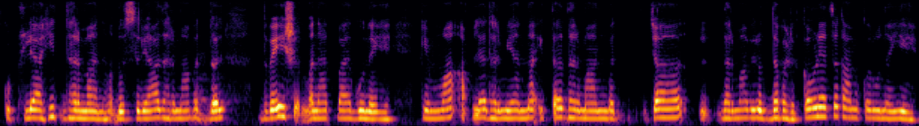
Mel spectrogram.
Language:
Marathi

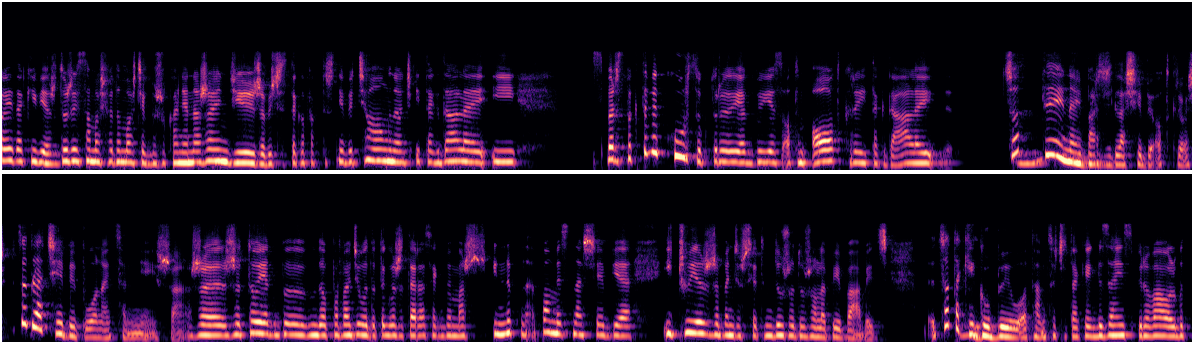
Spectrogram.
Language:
Polish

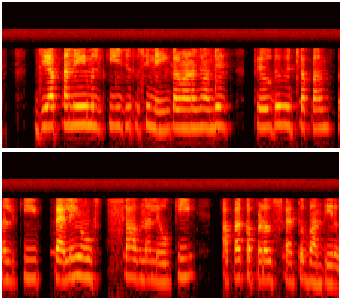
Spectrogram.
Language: Punjabi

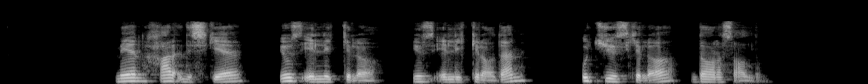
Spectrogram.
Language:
Uzbek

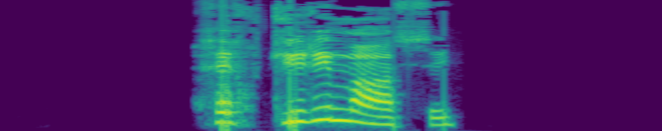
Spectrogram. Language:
Svan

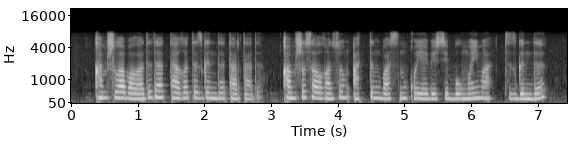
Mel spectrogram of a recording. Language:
Kazakh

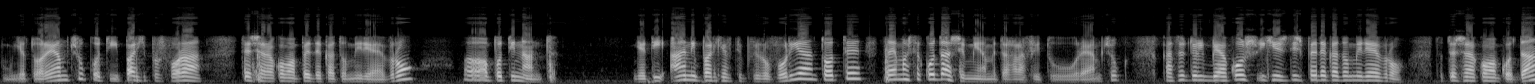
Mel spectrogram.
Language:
Greek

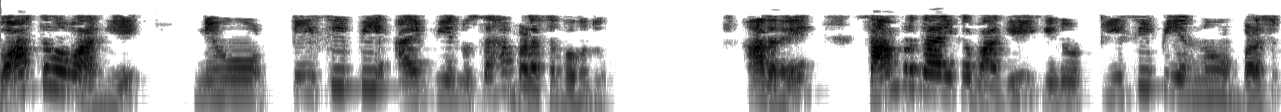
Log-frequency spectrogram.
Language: Kannada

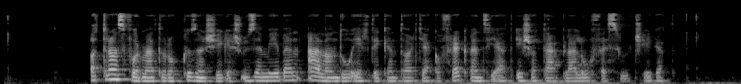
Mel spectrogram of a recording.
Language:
Hungarian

